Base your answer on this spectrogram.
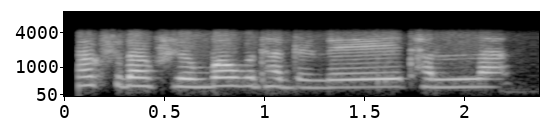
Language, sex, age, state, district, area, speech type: Bodo, female, 18-30, Assam, Kokrajhar, rural, conversation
